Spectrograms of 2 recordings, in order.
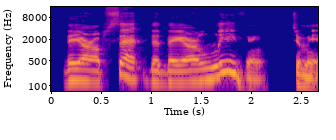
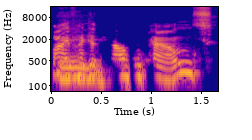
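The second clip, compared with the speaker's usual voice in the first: hammed-up fake London accent; terrible British accent; 3 semitones higher than usual. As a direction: put on a bad British accent, drawing out the end. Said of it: "That accent is terrible".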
